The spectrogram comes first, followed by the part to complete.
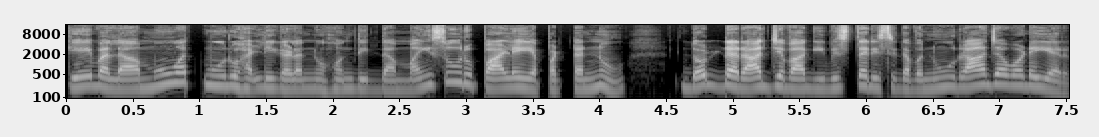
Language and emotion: Kannada, neutral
